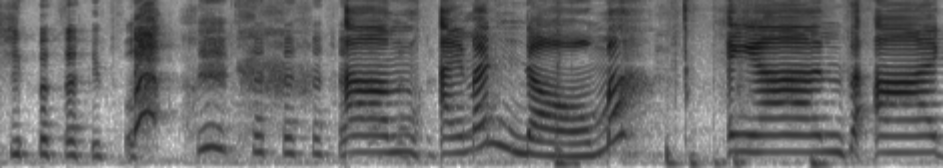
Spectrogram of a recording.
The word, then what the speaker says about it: Joybull: My name is Joyble, and I got my name because people said I was cute like a Joyble, so that's my name. It's spelled J-O-Y-B-U-L-L. It's Joyble.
